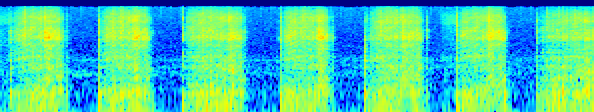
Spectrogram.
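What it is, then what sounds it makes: Chalk stick grated on metal foot file. A thick, solid pink sidewalk chalk stick, held in fingers with long nails, is rubbed back and forth over the perforated metal surface of a purple plastic-framed foot file lying on cardboard. The result is seven gritty, rasping scrape strokes with short pauses between them, while pink chalk dust falls.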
